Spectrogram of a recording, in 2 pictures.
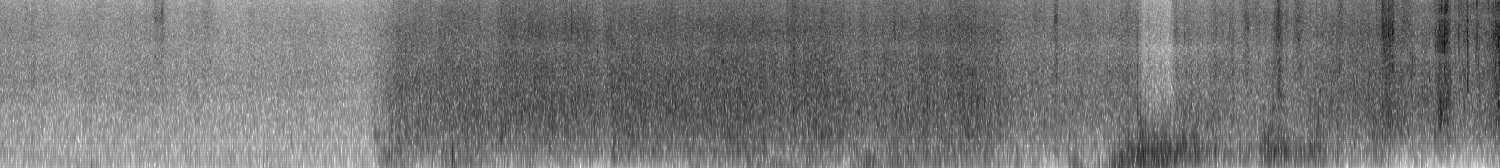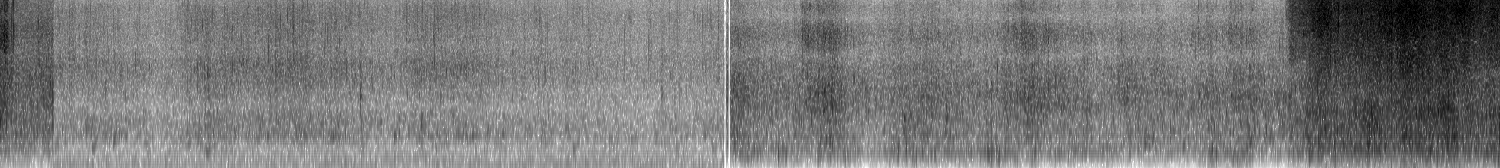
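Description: Small waves washing onto a rocky shore, with wind buffeting the microphone at times and a loud rush of wind noise near the end.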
